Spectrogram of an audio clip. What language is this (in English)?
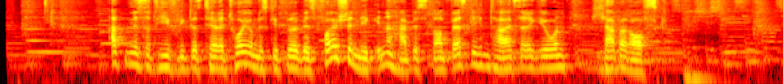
German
